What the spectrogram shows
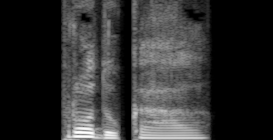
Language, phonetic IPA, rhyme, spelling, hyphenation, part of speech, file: Hungarian, [ˈprodukaːl], -aːl, produkál, pro‧du‧kál, verb, Hu-produkál.ogg
- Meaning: 1. to produce (to yield, make, or manufacture) 2. to produce, to generate 3. to produce (to provide for inspection)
